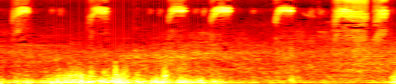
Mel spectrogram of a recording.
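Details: Black-throated sparrows being fed, food passed from hand to beak to beak: thin, very high-pitched begging notes in short bursts about twice a second, over steady low rumbling noise.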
